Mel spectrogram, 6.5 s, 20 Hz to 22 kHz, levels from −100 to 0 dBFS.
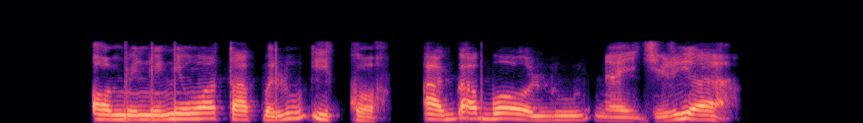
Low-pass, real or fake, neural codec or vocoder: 5.4 kHz; fake; codec, 24 kHz, 3.1 kbps, DualCodec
